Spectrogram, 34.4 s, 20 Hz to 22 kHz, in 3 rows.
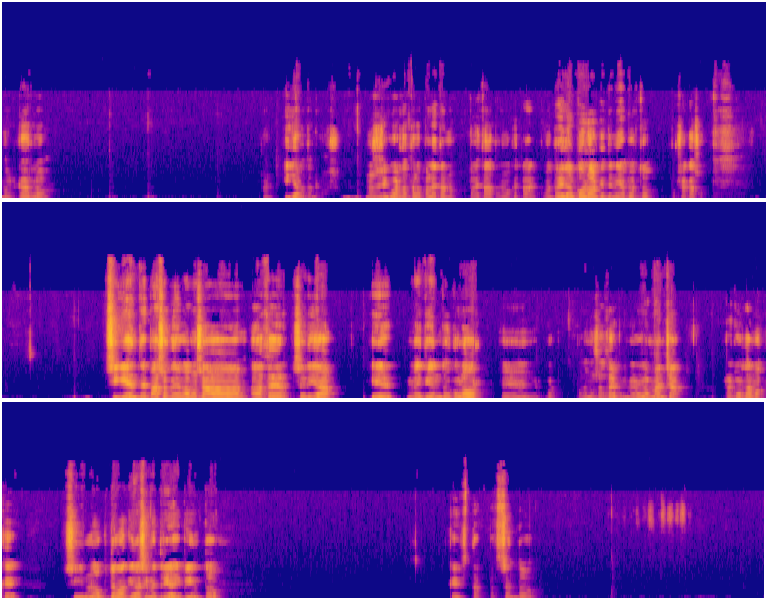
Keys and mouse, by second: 4.4 middle click, 5.3-8.8 drag, 8.8-12.6 middle drag, 12.6 click, 20.7 f, 21.4 click, 21.8 f, 22.2 click, 23.3-25.2 middle drag, 25.2-34.3 drag.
